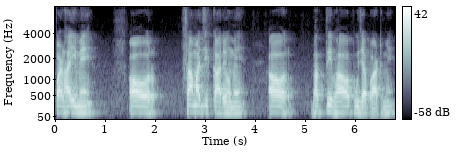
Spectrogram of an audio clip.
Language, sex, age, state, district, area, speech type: Hindi, male, 60+, Madhya Pradesh, Balaghat, rural, spontaneous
